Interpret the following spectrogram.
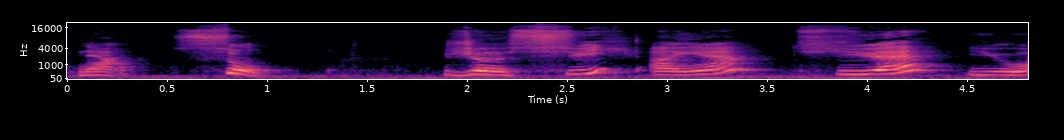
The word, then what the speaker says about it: suis: Suis. Je suis. Okay, that's a you. Okay. I am. Je suis. Suis. We do not pronounce the S at the end.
